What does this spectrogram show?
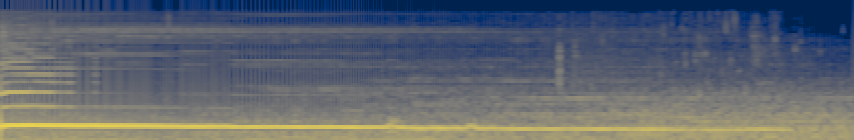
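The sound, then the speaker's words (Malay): A single long dog howl at night, loud, holding a steady tone that sinks slowly in pitch over about four seconds, with no talking. “Suasana pada malam itu Lebih menyeramkan Bertambah seram Bertambah menjadi lebih suram Dengan apabila Anjing punya salakan ni berbunyi dan bunyi anjing punya salakan ini semakin lama semakin kuat kedengaran.”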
